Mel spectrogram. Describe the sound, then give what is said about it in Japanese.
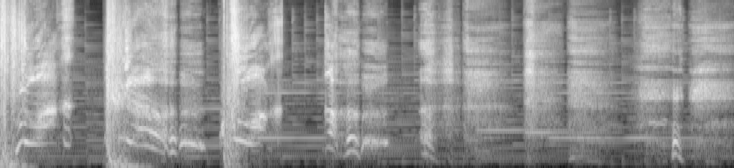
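Fist punches land on a man in an anime drama fight, two heavy thumping blows followed by his pained groans, gasps and low moans. “旦那の鉄拳制裁か、なかなかパンチが効いてな。”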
